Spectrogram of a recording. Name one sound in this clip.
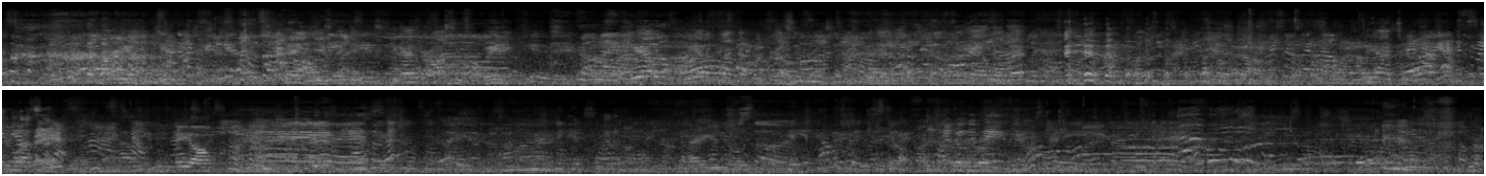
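A crowd of young women chatters and calls out excitedly close by.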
